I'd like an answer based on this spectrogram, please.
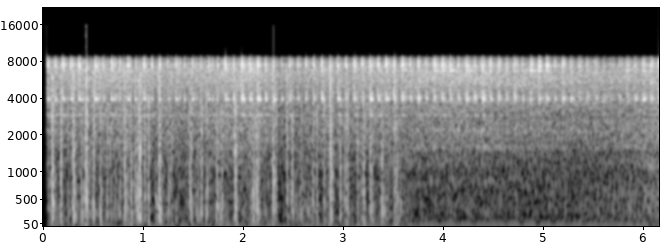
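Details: Small-block Chevy idling: sharp regular ticks, believed to come from the timing chain cover; the cause is not confirmed.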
